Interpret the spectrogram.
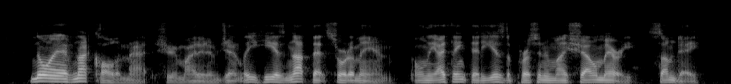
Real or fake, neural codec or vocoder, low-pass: fake; codec, 44.1 kHz, 7.8 kbps, DAC; 7.2 kHz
